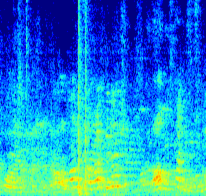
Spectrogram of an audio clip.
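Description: A child's voice talking and playing, high-pitched and unclear, with a single sharp knock about one and a half seconds in.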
